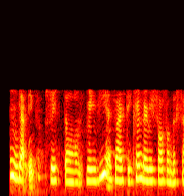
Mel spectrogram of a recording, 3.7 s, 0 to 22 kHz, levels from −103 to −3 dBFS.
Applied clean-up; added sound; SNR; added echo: neural mask model DeepFilterNet 3.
